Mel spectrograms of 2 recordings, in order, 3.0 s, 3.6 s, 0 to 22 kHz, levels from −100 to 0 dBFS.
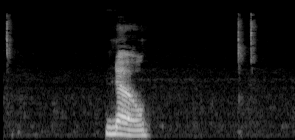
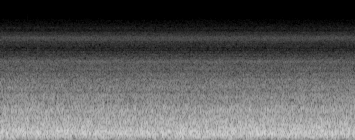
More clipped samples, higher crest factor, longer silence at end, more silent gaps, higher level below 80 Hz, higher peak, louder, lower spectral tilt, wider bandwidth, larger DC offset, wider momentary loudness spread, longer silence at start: neither; first, 24 dB vs 12 dB; first, 1.5 s vs 0 s; neither; second, -76 dBFS vs -38 dBFS; about the same, -6 dBFS vs -8 dBFS; about the same, -24 LUFS vs -22 LUFS; second, -6 dB/octave vs -9 dB/octave; first, 14.5 kHz vs 8.6 kHz; neither; first, 26 LU vs 1 LU; first, 1.05 s vs 0 s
